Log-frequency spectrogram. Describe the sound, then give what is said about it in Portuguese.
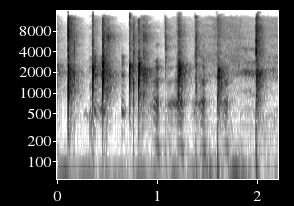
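Quick, irregular hand claps, a dozen or so sharp slaps over about two seconds, as a show's program ends, mixed with voices talking and exclaiming over them. “Palmas, palmas, é, palmas, palmas.”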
